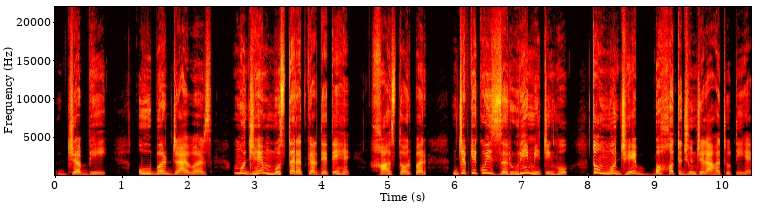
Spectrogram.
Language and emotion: Urdu, angry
